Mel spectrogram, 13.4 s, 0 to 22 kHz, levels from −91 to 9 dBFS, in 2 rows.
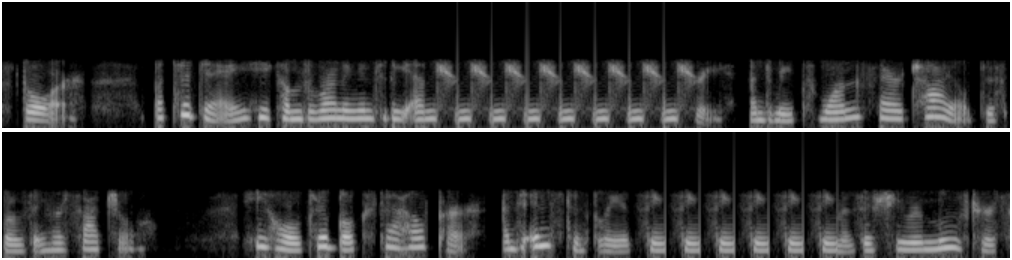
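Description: From the start and through the whole clip, the speech carries heavy G.723.1 codec damage. The sound is muffled and hoarse, with smeared consonants, which fits a low-rate setting of around 6 kbit/s that coarsely models the voice in long frames. The band runs from about 200 Hz to 3.5 kHz. On a spectrogram the energy stops sharply, with nothing above 3.8 kHz, and harmonics look blurred and blocky across frame boundaries.

From 3.03 to 4.64 s the playback sticks like a CD stuck on one turn. A scratch makes the player jump back to the same spot each revolution, so one 0.23 s slice repeats seven times in a fast, even stutter, with a brief mute at each jump. The waveform shows identical blocks side by side, separated by tiny gaps. The same fault returns from 11.14 to 12.29 s with a 0.23 s slice, repeating five times.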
